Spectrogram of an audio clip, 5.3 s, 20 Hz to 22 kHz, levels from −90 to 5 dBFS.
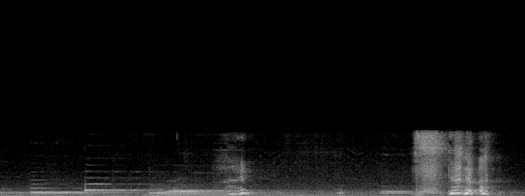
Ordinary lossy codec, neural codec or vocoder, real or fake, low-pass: none; codec, 16 kHz in and 24 kHz out, 2.2 kbps, FireRedTTS-2 codec; fake; 7.2 kHz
